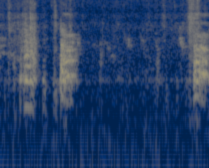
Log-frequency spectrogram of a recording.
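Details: Red junglefowl heard at a distance while hunters use a decoy: three raspy bursts about a second apart rise above a steady background hiss.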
